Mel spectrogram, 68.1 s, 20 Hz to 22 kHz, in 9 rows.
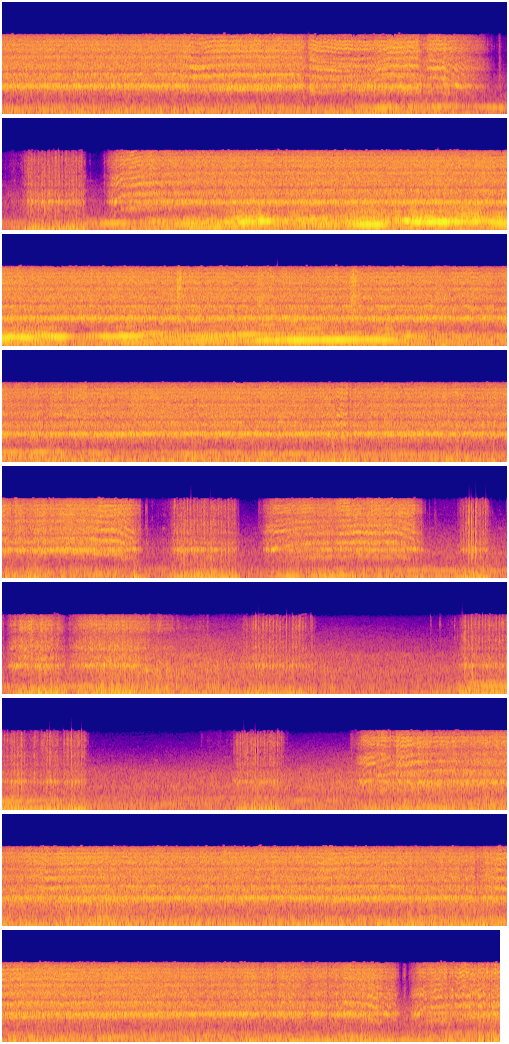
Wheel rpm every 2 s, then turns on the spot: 230, 230, 220, 120, 50, 220, 230, 230, 230, 230, 230, 230, 230, 230, 230, 230, 70, 120, 80, 80, 20, 20, 10, 20, 10, 70, 230, 230, 230, 230, 230, 230, 230, 140.
32-34 36-38 42-48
